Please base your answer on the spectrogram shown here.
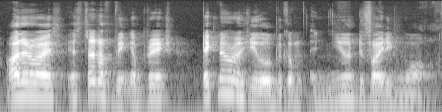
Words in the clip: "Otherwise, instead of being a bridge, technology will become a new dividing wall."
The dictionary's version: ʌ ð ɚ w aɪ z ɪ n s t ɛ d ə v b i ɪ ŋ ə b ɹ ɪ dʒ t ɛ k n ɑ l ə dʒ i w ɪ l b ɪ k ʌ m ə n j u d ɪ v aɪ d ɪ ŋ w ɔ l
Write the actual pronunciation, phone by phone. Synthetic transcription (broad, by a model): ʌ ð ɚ w aɪ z ɪ n s t ɛ d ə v b i ɪ ŋ ə b ɹ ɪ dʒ t ɛ k n ɑ l ə dʒ i w ɪ l b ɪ k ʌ m ə n j u d ɪ v aɪ d ɪ ŋ w ɔ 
